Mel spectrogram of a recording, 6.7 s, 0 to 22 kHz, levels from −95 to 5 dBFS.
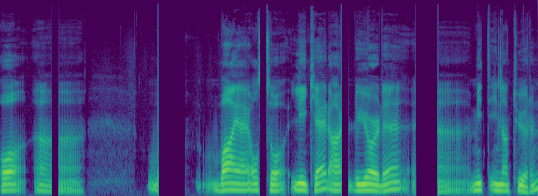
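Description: The output buffer repeatedly went unfilled in time, so blocks of samples were replaced with zeros, producing a block of digital silence five times in this speech clip: 0.65–0.74 s, 1.98–2.32 s, 3.25–3.34 s, 4.27–4.37 s and 5.20–5.48 s. The three 93 ms gaps fit a 4096-sample buffer. The two longer gaps, 0.34 s and 0.28 s, are audible holes. Each drop and return is abrupt.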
